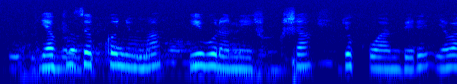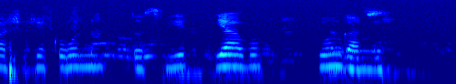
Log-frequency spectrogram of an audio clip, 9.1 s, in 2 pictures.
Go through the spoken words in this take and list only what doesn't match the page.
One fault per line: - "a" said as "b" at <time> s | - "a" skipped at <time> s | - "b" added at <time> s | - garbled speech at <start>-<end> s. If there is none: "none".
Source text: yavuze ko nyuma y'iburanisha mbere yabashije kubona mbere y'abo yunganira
- "ryo kuwa" added at 3.4 s
- "mbere" said as "dosiye" at 5.9 s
